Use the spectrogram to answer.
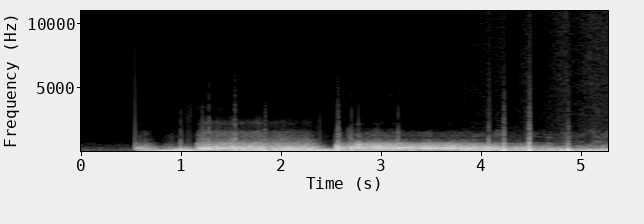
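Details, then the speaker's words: Bronchial (tubular) breath sounds: loud, harsh, hollow breaths with inspiration and expiration of similar loudness and length, separated by a discernible gap. These are abnormal over lung tissue and can replace vesicular sounds in pneumonia consolidation, atelectasis or pulmonary mass. "branchial also known as tubular breath sounds should not be heard over normal lung parenchyma however bronchial breath sounds may replace the normal vesicular breath sounds in certain pathological findings which include the consolidated lung of pneumonia atelectasis and with a pulmonary mass it should be noted"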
